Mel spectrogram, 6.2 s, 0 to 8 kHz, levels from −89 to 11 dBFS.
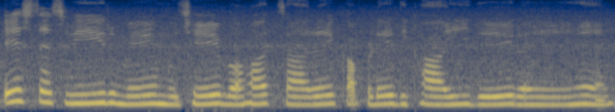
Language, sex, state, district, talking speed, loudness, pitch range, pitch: Hindi, female, Madhya Pradesh, Katni, 105 wpm, -14 LUFS, 215-240 Hz, 225 Hz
